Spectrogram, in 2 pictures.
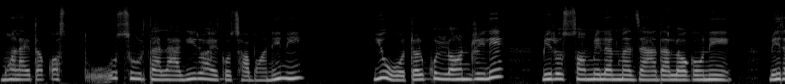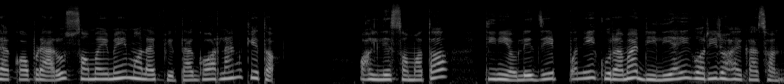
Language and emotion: Nepali, fearful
